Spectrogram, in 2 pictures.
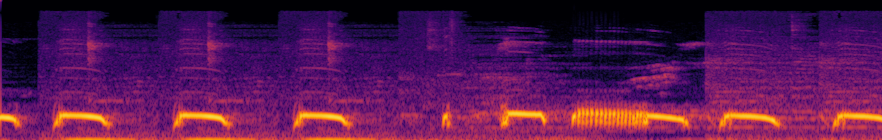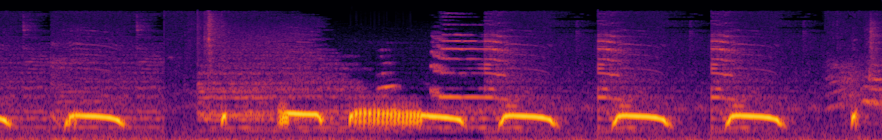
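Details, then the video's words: Decoy spotted dove performing 'Chiêu Ba Hậu' calls meant to draw in wild doves: a steady string of brief, hooked coo notes about every half second, broken twice by longer, broader hoots, with faint low thumps at the start. "Tiếng Chim Cu mồi Chiêu Ba Hậu Dùng Kích Bổi"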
